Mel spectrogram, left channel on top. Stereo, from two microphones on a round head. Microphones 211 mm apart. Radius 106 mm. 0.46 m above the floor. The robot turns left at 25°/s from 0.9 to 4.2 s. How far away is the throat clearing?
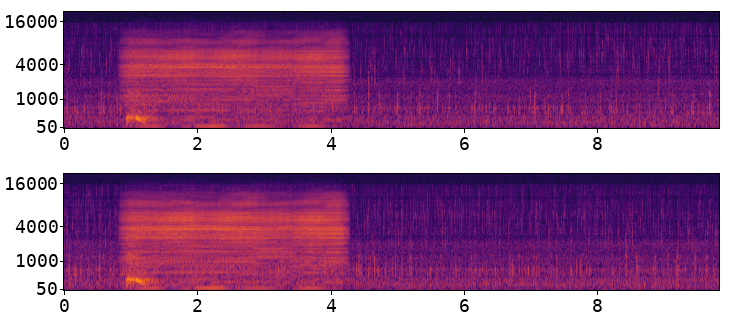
About 1.0 m.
